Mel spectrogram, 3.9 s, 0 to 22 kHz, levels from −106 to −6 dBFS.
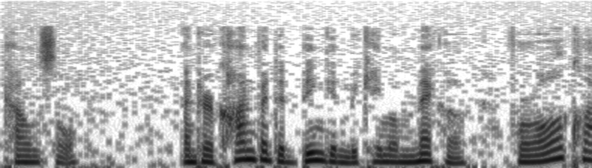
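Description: Overdone noise removal runs through the whole clip. The noise reducer was set so aggressively that bands near its noise estimate are pulled down or muted, taking quiet speech detail with them. Gaps fall to near silence with twinkling specks.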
